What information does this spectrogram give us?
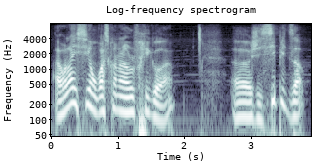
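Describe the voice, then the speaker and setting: A man's voice: mid-range voice, very animated, a little fast, dry recording, soft background music. A man with a Swiss French accent giving loose, rambling gameplay commentary, full of fillers and little tag words. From Switzerland. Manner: rambling, filler-heavy, tags lines with "hein". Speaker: let's play gamer.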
